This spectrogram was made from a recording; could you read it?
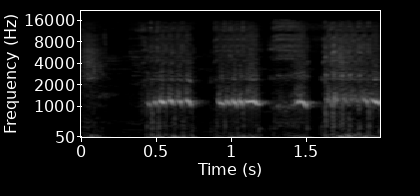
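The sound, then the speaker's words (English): A person imitates crickets with four quick, whistly chirping bursts in a steady rhythm, each a shrill trill with brief pauses between. No one talks. “Turkeys, crickets. …, I can do crickets better than that.”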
